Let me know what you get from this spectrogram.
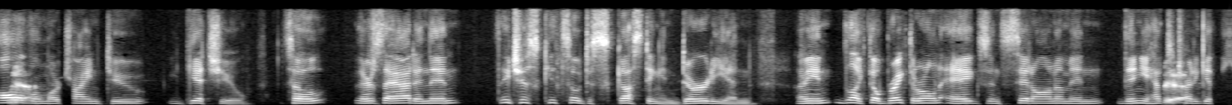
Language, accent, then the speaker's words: English; Northwest Ohio, United States; moved away as an adult; now in Virginia, United States; I was born and raised in Northwest Ohio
